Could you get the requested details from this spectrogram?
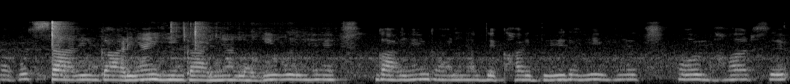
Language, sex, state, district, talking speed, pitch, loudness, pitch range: Hindi, female, Maharashtra, Pune, 145 wpm, 215 Hz, -26 LUFS, 210-225 Hz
